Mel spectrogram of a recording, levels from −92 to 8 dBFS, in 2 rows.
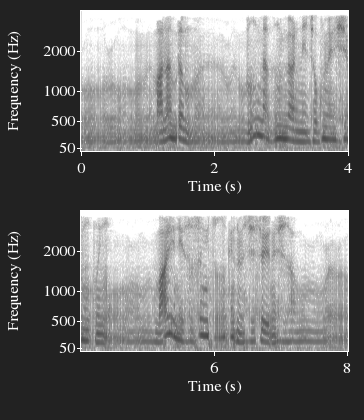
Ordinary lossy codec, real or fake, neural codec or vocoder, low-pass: MP3, 24 kbps; fake; autoencoder, 22.05 kHz, a latent of 192 numbers a frame, VITS, trained on many speakers; 3.6 kHz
